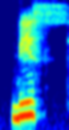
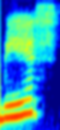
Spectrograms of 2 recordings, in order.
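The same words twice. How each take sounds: First: The vowel in 'bis' is short and direct. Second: The vowel in 'bis' is drawn out long. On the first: The speaker calls it right. "bis langsung ya" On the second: The speaker calls it wrong. "jangan bis, jangan panjang bi-nya"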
